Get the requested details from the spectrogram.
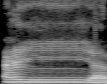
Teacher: বাগুন্নার হরফ হচ্ছে 4টি, তার মধ্যে প্রথমটি হচ্ছে ইয়া। এখানে নুন সাকিনের পরে ঈদগামে বাগুন্নার হরফ ইয়া এসেছে, গুন্না সহ মিলিয়ে পড়তে হবে।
